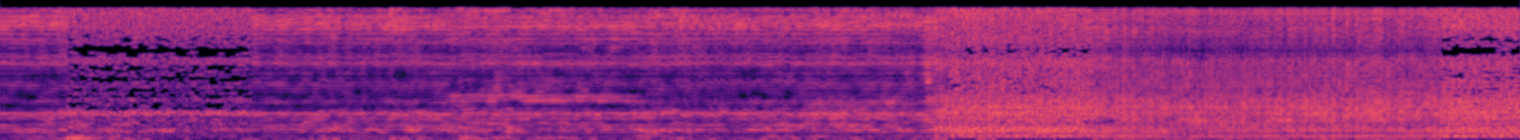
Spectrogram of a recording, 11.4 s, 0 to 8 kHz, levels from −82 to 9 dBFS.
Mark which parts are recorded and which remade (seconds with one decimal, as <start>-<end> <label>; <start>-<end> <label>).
0.0-0.5 remade; 0.5-1.9 recorded; 1.9-7.1 remade; 7.1-8.2 recorded; 8.2-10.8 remade; 10.8-11.4 recorded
